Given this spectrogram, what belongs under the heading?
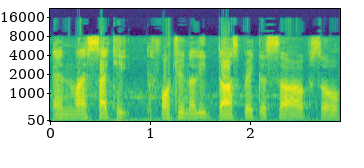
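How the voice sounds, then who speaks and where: There is noticeable background noise. Over it, a man speaks at medium pitch. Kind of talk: game commentary narration. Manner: casual, rambling.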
